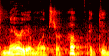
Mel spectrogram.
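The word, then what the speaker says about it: Merriam-Webster: was a mistype it's Mariam Webster okay well that that is an error on my part I thought it was Miriam Webster guess I've been saying it wrong all those years I knew it was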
